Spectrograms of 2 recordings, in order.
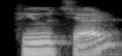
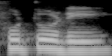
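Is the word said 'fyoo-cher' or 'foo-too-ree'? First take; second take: fyoo-cher; foo-too-ree. First: It is said in two syllables, fyoo-cher. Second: It is said letter by letter, foo-too-ree. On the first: The speaker calls it right. "এটার উচ্চারণ হচ্ছে" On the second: The speaker calls it wrong. "তারপরে ফুটুরি"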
